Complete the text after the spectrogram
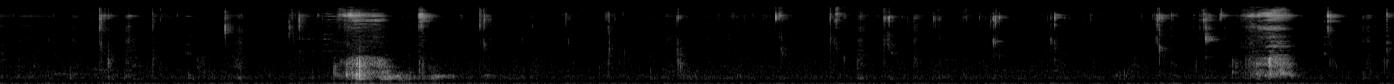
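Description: Fingers squish and mix soft rice on a plate.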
